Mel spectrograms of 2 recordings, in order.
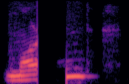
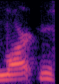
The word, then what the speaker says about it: Martin: My name is Nicholas Martin. Nicholas is spelled N-I-C-K-O-L-A-S, and Martin's M-A-R-T-I-N.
